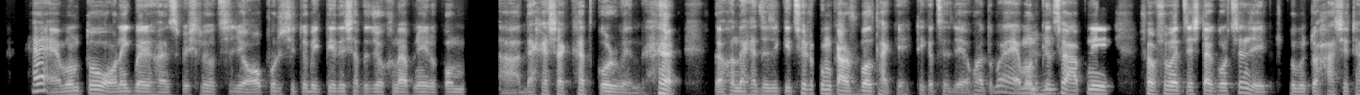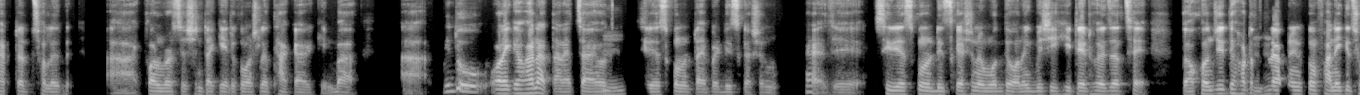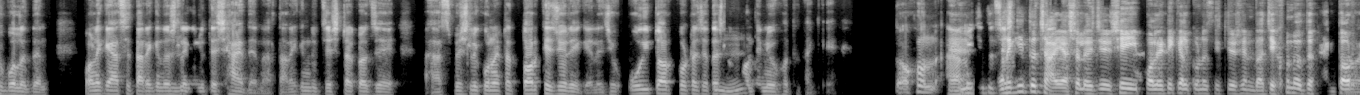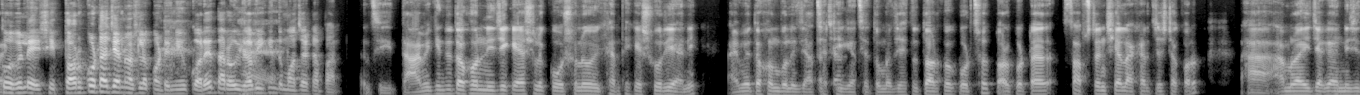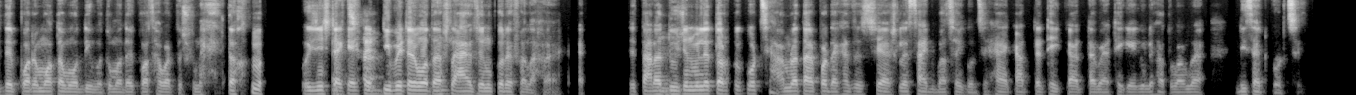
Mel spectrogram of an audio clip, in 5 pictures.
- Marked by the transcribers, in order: laughing while speaking: "যেকোনো তর্ক হলে"; laugh; laughing while speaking: "শুনে তখন"; laughing while speaking: "আচ্ছা"
- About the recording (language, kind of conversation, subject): Bengali, podcast, মিটআপে গিয়ে আপনি কীভাবে কথা শুরু করেন?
